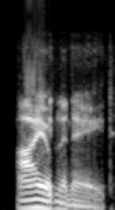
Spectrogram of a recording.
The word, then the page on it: iodinate: American English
